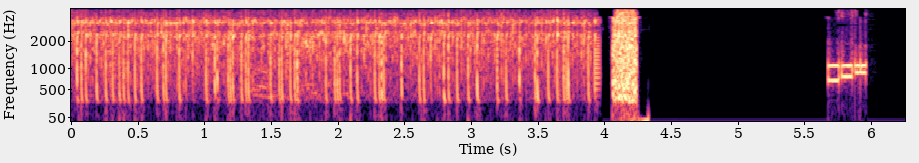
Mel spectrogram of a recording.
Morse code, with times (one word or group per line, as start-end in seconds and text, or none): none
